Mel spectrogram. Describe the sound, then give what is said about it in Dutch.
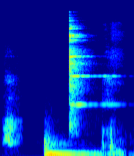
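Glasses clink together once in a toast, a bright chime that rings on briefly, just after a dull low knock and a soft rustle. “En uh, proost.”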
